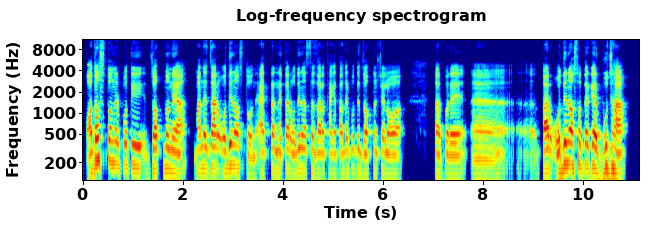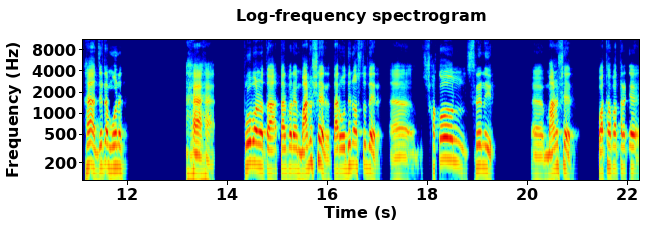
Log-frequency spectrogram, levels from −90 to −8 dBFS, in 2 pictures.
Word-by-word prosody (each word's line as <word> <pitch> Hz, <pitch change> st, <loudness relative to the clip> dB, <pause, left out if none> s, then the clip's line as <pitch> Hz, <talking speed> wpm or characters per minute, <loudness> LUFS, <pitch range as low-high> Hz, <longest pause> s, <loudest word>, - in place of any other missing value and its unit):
অধস্তন 220 Hz, -1 st, +2 dB, 0.2 s
প্রতি 185 Hz, -1 st, -2 dB, 0.3 s
যত্ন 160 Hz, +1 st, +1 dB
নেয়া 135 Hz, -2 st, +3 dB, 0.3 s
মানে 165 Hz, +1 st, +1 dB
যার 170 Hz, -1 st, +6 dB
অধীনস্তন। 175 Hz, -7 st, -1 dB, 0.2 s
একটা 140 Hz, +4 st, -4 dB
নেতার 145 Hz, +2 st, -2 dB
অধীনস্থ 155 Hz, +2 st, -4 dB
যারা 135 Hz, 0 st, 0 dB
থাকে 135 Hz, 0 st, -4 dB
তাদের 140 Hz, +3 st, -3 dB
প্রতি 155 Hz, 0 st, -7 dB
যত্নশীল 135 Hz, +1 st, -4 dB
হওয়া। 125 Hz, -1 st, -1 dB, 0.7 s
তারপরে 125 Hz, -1 st, -1 dB, 0.4 s
অ্যাঁ 110 Hz, -, -6 dB, 0.7 s
তার 155 Hz, +1 st, +6 dB, 0.2 s
অধীনস্থদেরকে 185 Hz, +1 st, +3 dB, 0.2 s
বুঝা। 165 Hz, -4 st, +3 dB, 0.5 s
হ্যাঁ? 185 Hz, 0 st, +6 dB
যেটা 180 Hz, -, +2 dB
মনে 175 Hz, -1 st, +3 dB, 1.4 s
হ্যাঁ, -, -, +5 dB
হ্যাঁ। -, -, -4 dB, 0.6 s
প্রবণতা 185 Hz, -4 st, +4 dB, 0.2 s
তারপরে 160 Hz, +1 st, +2 dB, 0.2 s
মানুষের, 210 Hz, +1 st, +5 dB, 0.2 s
তার 155 Hz, +1 st, +4 dB
অধীনস্থদের 185 Hz, +1 st, 0 dB, 0.3 s
অ্যা 115 Hz, -, -4 dB, 0.7 s
সকল 220 Hz, +6 st, +4 dB, 0.4 s
শ্রেণীর 175 Hz, -2 st, -2 dB, 0.8 s
এ -, -, -3 dB, 0.3 s
মানুষের 185 Hz, -, +1 dB, 0.6 s
কথাবার্তাকে 175 Hz, -, 0 dB
170 Hz, 100 wpm, -24 LUFS, 145-185 Hz, 1.4 s, যার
